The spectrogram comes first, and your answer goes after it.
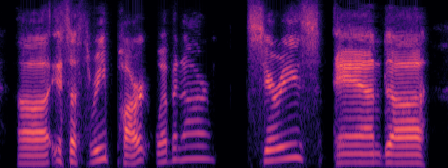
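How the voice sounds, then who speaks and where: A man with a fairly high pitch and a bright, sharp tone speaks at a very slow pace with lively intonation, the sound dry and close with no echo against a quiet background. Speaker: webinar presenter, employment services trainer. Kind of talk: webinar presentation. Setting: webinar. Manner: halting, many fillers.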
